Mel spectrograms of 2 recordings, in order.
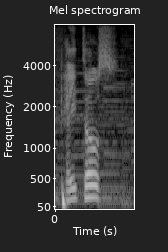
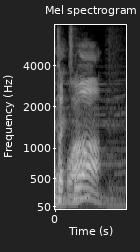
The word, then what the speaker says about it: patois: Patos? Pat? How do you say patois. – That? – Patois. – Patois.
